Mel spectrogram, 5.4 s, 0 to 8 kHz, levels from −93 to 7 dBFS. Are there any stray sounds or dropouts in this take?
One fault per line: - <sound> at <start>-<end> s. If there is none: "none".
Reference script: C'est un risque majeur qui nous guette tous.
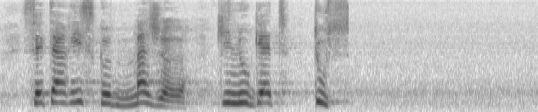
none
